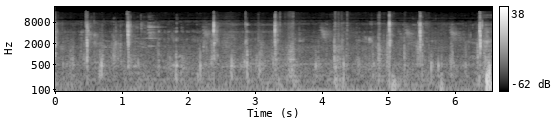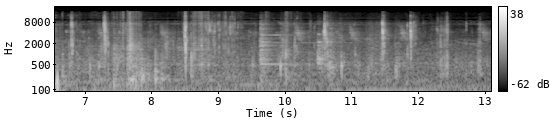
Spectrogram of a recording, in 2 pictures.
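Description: Close-up eating sounds of a person chewing fresh rice-paper spring rolls: wet chewing with many sharp mouth clicks and lip smacks at irregular intervals, and a bite into a roll near the end.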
